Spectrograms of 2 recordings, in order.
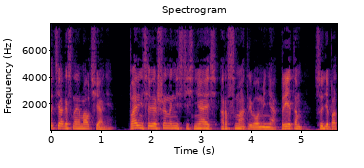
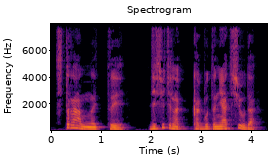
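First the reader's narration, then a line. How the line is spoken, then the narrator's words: Drawled. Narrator (Russian): протянул парень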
